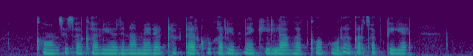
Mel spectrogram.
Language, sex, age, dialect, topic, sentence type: Hindi, female, 31-35, Awadhi Bundeli, agriculture, question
